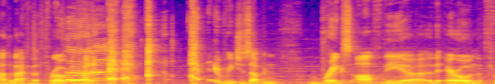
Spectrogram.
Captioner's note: choking noise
